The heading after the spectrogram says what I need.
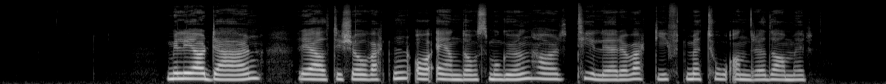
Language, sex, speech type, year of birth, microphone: Norwegian, female, read, 1990, Shure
